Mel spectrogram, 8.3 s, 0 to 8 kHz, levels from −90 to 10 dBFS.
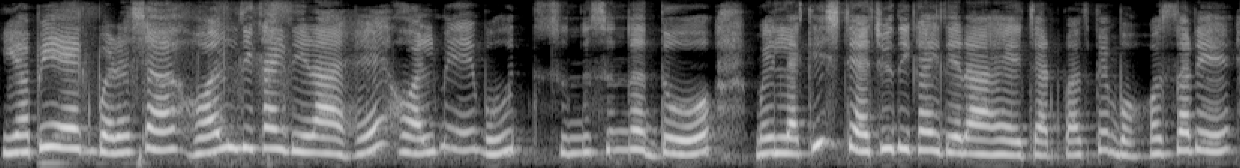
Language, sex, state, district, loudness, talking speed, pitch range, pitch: Hindi, female, Uttar Pradesh, Jyotiba Phule Nagar, -14 LUFS, 180 wpm, 270-335 Hz, 300 Hz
